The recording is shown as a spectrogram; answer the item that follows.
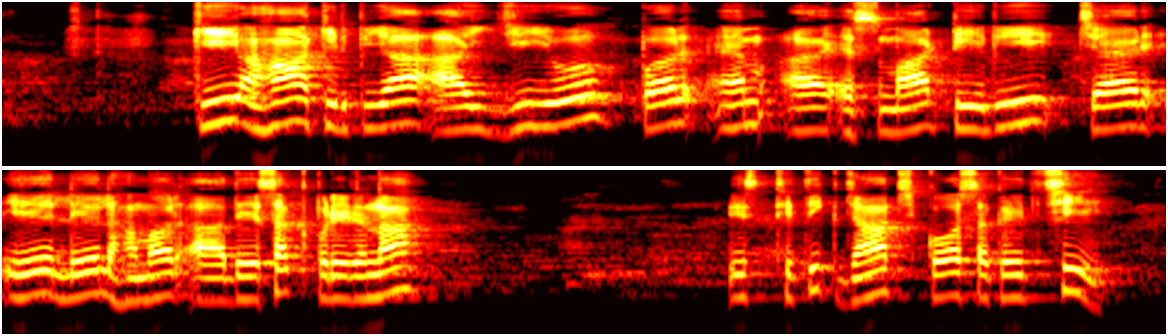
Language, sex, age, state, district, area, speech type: Maithili, male, 45-60, Bihar, Madhubani, rural, read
